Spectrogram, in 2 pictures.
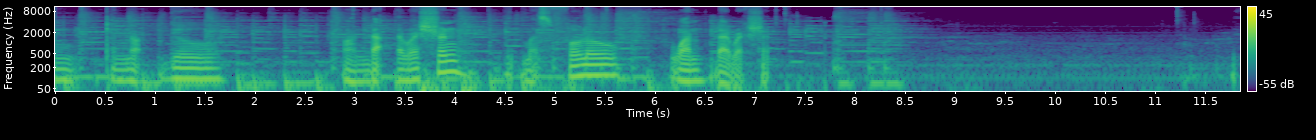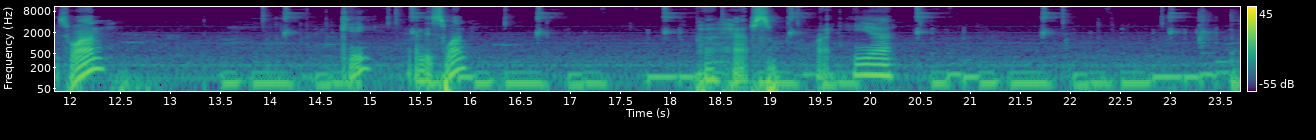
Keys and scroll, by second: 3.6 w, 7.5 e, 11.3 w, 22.3 e.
